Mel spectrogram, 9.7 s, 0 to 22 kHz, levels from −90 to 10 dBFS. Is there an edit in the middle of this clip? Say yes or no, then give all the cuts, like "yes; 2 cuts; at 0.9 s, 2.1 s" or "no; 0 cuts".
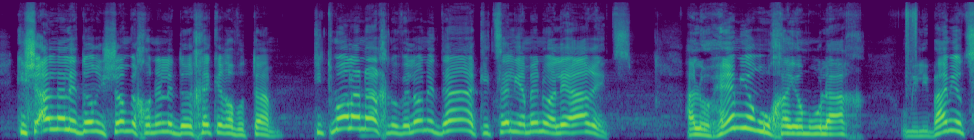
no; 0 cuts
